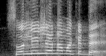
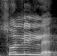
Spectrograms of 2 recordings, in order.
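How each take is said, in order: First: சொல்லில்ல repeated much higher and louder; emphatic repeat. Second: Said in the usual way. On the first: Real, not acted. Speaker to audience, stressing சொல்லில்ல loudly and high. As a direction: hammer home சொல்லில்ல.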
